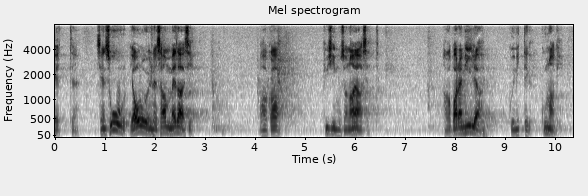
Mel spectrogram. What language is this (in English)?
Estonian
